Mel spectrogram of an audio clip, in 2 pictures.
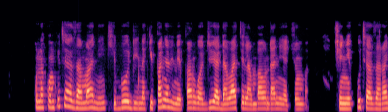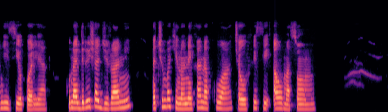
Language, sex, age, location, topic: Swahili, female, 18-24, Nairobi, health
